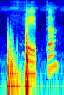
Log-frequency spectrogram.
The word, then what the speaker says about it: zeta: Y tenemos aquí estas consonantes que son compuestas, que son la zeta, que se pronuncia como una Z española, la xi, que sería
